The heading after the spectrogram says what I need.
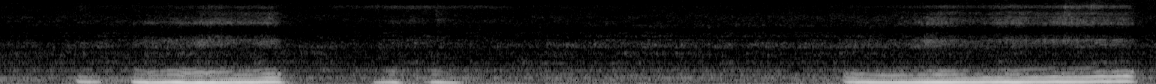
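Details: French bulldog snoring after eating and a shower: two loud, drawn-out rattling snores with softer snorts between; snoring in a small flat-faced dog.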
